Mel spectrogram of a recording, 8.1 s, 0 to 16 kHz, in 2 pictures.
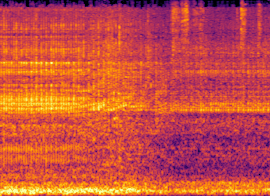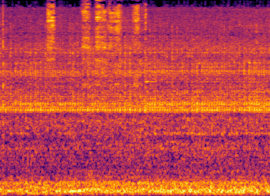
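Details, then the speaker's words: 4-zone natural gas boiler with zone valves, repaired after a no-heat call: circulator pump runs with a coarse, rumbling hum, loudest for the first two seconds then settling lower but still rough; noisy circulator. "circulator sounds like garbage but we are very hot and we are open"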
